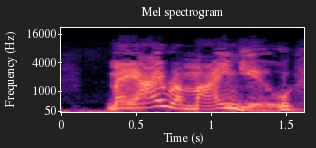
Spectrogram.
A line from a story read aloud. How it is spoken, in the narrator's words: went on in a shrill voice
